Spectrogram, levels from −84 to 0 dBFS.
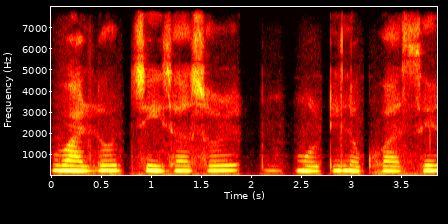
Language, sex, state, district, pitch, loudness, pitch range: Assamese, female, Assam, Kamrup Metropolitan, 235 Hz, -15 LUFS, 225-240 Hz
